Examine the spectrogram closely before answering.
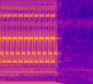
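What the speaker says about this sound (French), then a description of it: "J'ai cru entendre sonner le téléphone de Roniane" A mobile phone rings in an animated cartoon scene, a bright electronic tone held steadily for most of a second before cutting off, followed by a short silence.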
